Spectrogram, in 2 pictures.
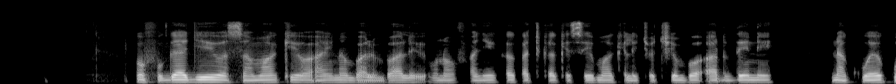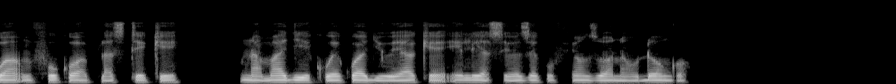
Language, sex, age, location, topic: Swahili, male, 18-24, Dar es Salaam, agriculture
